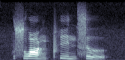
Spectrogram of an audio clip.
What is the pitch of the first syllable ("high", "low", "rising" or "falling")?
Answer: falling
